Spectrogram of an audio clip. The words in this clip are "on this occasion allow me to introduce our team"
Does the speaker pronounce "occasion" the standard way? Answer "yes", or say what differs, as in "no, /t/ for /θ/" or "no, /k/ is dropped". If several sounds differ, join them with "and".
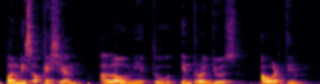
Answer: no, /s/ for /ʒ/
